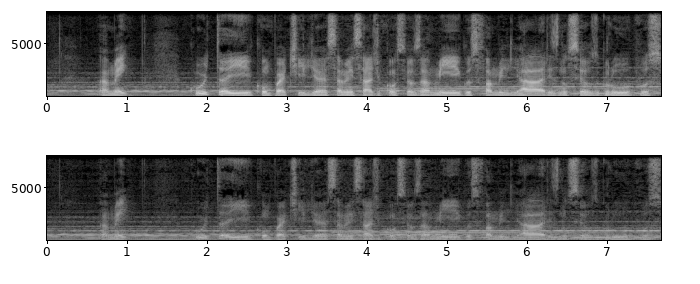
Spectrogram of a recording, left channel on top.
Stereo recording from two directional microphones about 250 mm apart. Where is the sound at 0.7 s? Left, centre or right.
Left.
